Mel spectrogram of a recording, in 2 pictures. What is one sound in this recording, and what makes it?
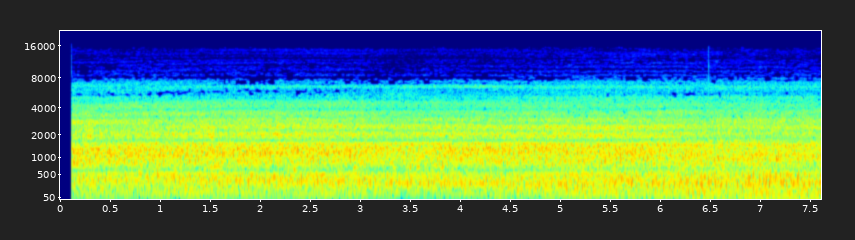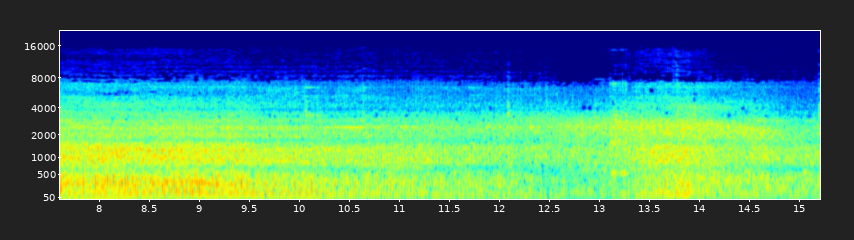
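A tractor engine chugs loudly nearby.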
